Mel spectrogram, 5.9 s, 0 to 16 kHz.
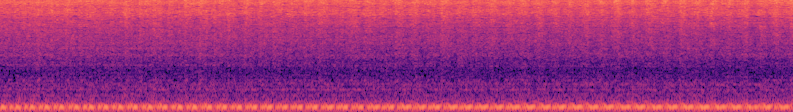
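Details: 2007 Chevy Avalanche V8, first start after DOD/AFM delete, Texas Speed performance cam, rebuilt heads and headers, DOD disabled and timing retuned in HP Tuners; deep, steady, slightly lumpy cam idle, hollow header note, no knocks, ticks or misfires; normal idle.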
